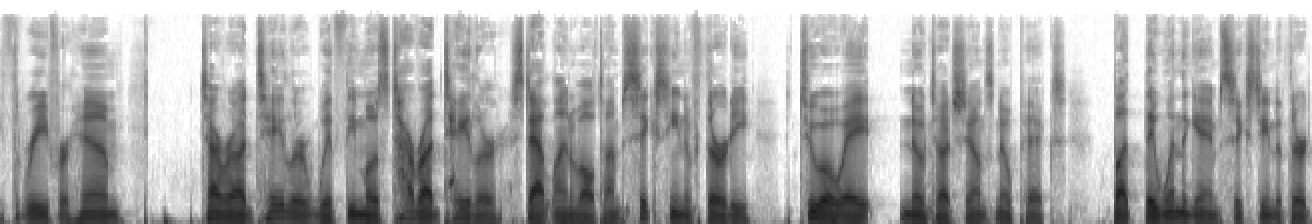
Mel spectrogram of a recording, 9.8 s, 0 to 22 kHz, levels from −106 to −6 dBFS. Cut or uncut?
uncut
